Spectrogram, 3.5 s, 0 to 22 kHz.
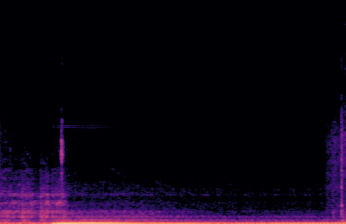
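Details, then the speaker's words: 2022 Subaru WRX with JB4 on about an E30 blend, ETS intake and cat-back exhaust (no resonator, no muffler), at the drag strip with intake air temps a little high. Engine catches, then settles into a smooth, even, low rumble. Normal idle. "This thing is smooth. That idle is so much smoother than all the EJs, but as you guys can see, just chilling."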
